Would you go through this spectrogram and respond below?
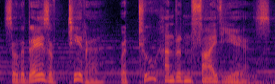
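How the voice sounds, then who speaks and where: A man's voice: medium pitch, wildly swooping pitch, slow pace. A man reading scripture aloud as a Bible narrator. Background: music behind the voice.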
